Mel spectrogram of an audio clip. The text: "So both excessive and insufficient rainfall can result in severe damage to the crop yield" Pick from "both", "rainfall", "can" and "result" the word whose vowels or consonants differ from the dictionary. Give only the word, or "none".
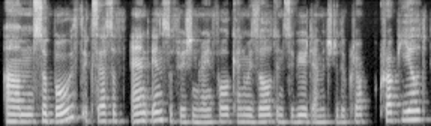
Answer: none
